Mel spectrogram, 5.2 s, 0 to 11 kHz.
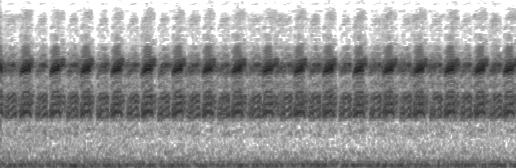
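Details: Frogs calling from a minari field in Korea, May 2021: loud, evenly spaced rasping croaks repeating roughly three times per second, each a short buzzy pulse, over a quiet low background hum.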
